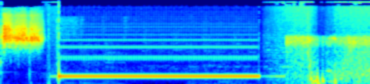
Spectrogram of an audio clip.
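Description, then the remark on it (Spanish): A steady telephone dial tone hums for about two seconds as a call is being placed, a loud, constant pitched tone with harmonics, preceded by a click and followed by line noise and rustling. “Ahí le estamos marcando.”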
